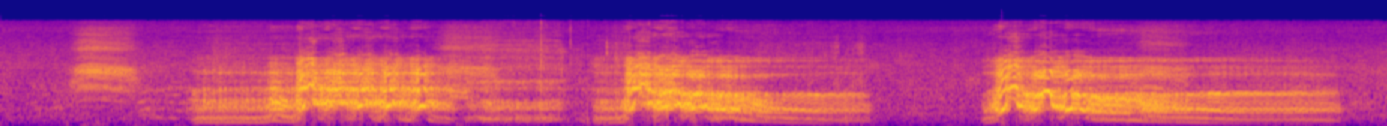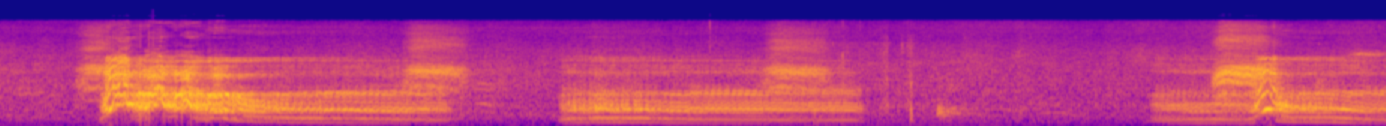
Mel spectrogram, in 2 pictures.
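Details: A dog barks at itself in six long, wavering, howl-like barks, each lasting one to two seconds, separated by short pauses.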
